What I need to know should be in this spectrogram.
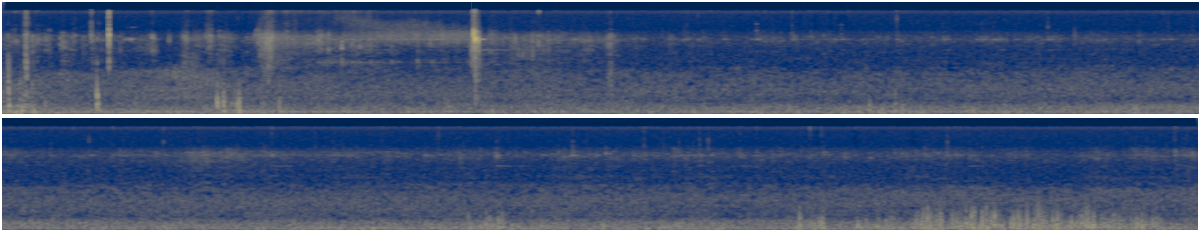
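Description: Wind blows steadily and rumbles across the microphone outdoors.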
